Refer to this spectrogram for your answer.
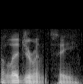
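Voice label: "belligerency", spoken word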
